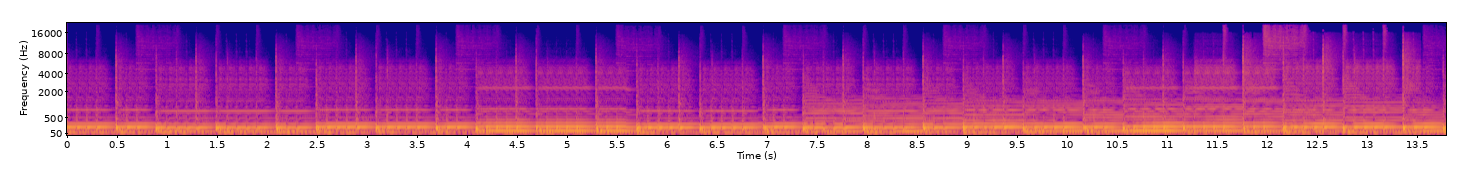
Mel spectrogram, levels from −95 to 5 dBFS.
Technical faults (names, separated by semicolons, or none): drift correction step; pre-emphasis left on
